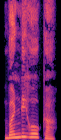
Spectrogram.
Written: ಬಂಡಿಹೋಕ

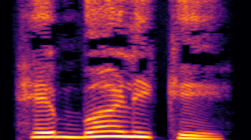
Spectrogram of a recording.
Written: ಹೆಬ್ಬಾಳಿಕೆ

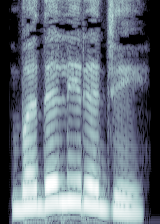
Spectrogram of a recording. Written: ಬದಲಿರಜೆ

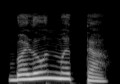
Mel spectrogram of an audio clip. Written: ಬಲೋನ್ಮತ್ತ

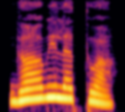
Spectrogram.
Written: ಕೇವಲತ್ವ

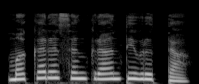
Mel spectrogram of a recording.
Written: ಮಕರಸಂಕ್ರಾಂತಿವೃತ್ತ

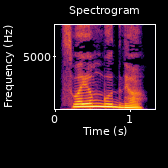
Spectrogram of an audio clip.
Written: ಸ್ವಯಂಬುದ್ಧ

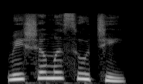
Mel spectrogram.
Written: ವಿಷಮಸೂಚಿ

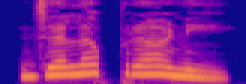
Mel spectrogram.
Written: ಜಲಪ್ರಾಣಿ

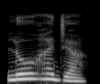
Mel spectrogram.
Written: ಲೋಹಜ

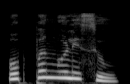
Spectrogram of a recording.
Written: ಒಪ್ಪಂಗೊಳಿಸು

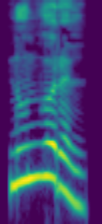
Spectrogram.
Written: ನುಣ್ಗೊರಲ್

